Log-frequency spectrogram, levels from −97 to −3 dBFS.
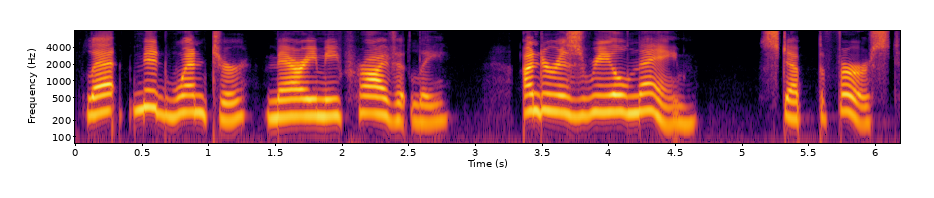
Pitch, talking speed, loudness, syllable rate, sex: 240 Hz, 105 wpm, -17 LUFS, 3.9 syllables/s, female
